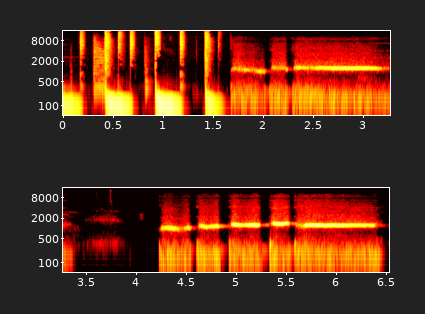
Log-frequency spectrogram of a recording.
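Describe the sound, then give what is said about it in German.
A slow, wavering whistled melody of a rock ballad drifts through several sustained notes, pausing briefly midway before resuming, preceded by a few sharp, loud percussive knocks at the start. “Mm, lass mich das mal probieren. Ich kann nicht pfeifen.”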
